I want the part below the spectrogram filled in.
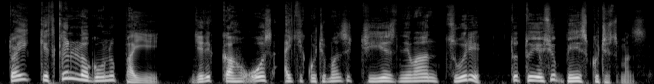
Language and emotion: Kashmiri, surprised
